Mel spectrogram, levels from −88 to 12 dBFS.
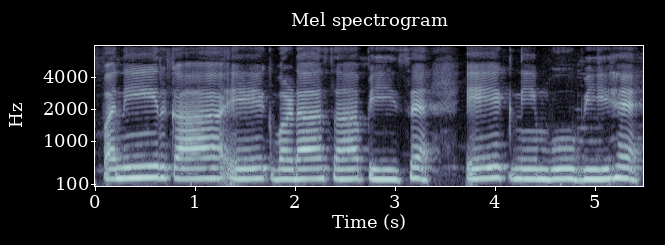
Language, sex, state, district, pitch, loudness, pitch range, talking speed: Hindi, female, Uttar Pradesh, Saharanpur, 210 Hz, -13 LUFS, 205-220 Hz, 120 wpm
